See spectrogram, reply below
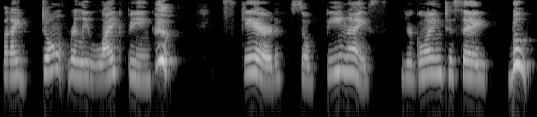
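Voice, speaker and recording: A woman voicing a young penguin in a storybook read-aloud, excitable and polite, frustrated by hiccups, addressing children like a kids show host. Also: a little high, very slow. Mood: hopeful, pleading. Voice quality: speech broken by gasping hiccups.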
